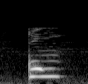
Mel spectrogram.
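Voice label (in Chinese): "供", Mandarin Chinese; chinese flashcards; hsk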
